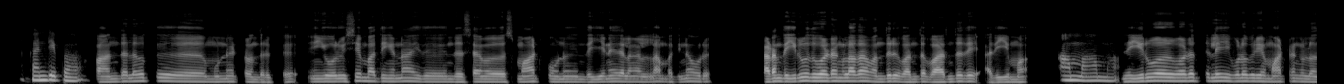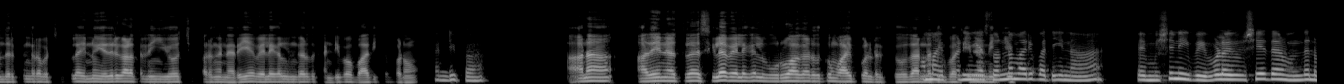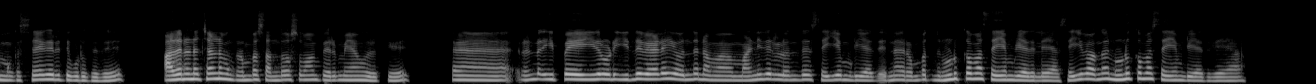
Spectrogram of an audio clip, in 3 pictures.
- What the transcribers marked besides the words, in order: other background noise; in English: "ஸ்மார்ட ஃபோன்"; in English: "மிஷினு"
- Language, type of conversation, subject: Tamil, podcast, எதிர்காலத்தில் செயற்கை நுண்ணறிவு நம் வாழ்க்கையை எப்படிப் மாற்றும்?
